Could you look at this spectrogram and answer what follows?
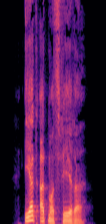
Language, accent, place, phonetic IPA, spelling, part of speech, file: German, Germany, Berlin, [ˈeːɐ̯tʔatmoˌsfɛːʁə], Erdatmosphäre, noun, De-Erdatmosphäre.ogg
- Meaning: Earth's atmosphere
